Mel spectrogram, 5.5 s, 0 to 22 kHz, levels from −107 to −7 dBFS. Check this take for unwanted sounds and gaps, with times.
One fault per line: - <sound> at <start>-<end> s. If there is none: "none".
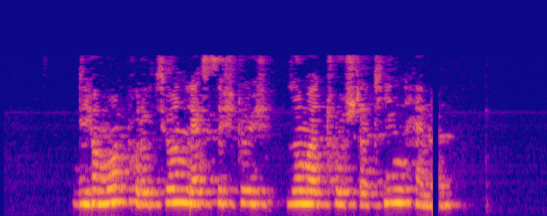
- dropout at 4.3-4.4 s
